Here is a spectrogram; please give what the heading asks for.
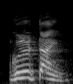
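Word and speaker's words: guillotine: Correct spelling होती है उसकी GUILLO, गुलेटाइन, ठीक है, GUILLO, तो करेक्ट वर्ड आपका होगा गाइस।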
